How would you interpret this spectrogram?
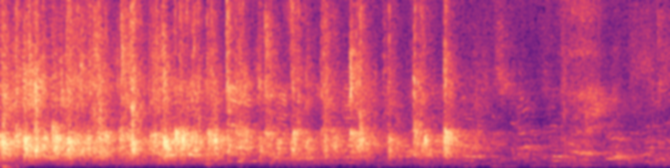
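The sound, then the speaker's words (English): A crowd breaks into sustained applause for the kids as they head out, a dense steady patter of many hands clapping that holds strong for several seconds before easing slightly toward the end. “Give the kids a round of applause as they head on out.”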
